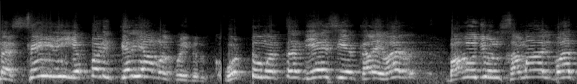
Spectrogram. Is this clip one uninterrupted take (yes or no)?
no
